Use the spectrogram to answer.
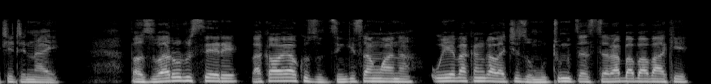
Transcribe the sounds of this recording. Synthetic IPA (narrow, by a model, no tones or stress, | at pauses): t͡ʃetenaːje | pazuʋaɾo̞ruse̞ɾe̞ʋakaujakuzo̞d͡ziŋɡisamwaːnauje̞ʋakaŋɡaʋat͡ʃizo̞mutumid͡zazitaɾaɓaɓaʋaːke̞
